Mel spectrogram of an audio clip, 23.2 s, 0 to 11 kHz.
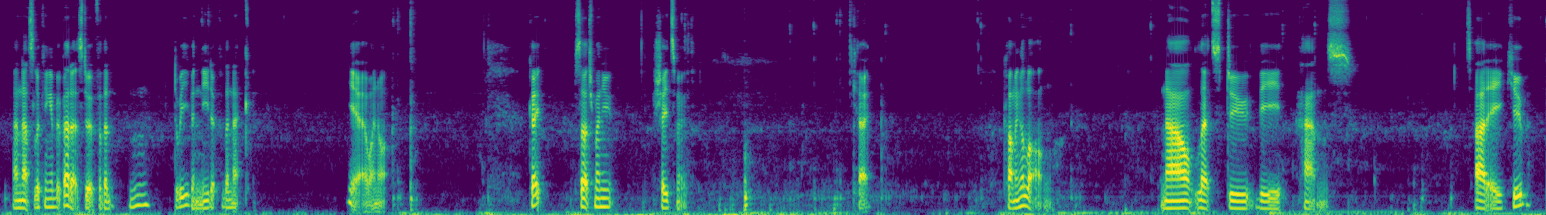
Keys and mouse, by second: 0.9 Tab, 1.4 ctrl+r, 6.2 Tab, 8.5 F3, 10.8 ctrl+s, 14.7 middle click, 15.2 KP_1, 16.1 middle click, 21.2 shift+a.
